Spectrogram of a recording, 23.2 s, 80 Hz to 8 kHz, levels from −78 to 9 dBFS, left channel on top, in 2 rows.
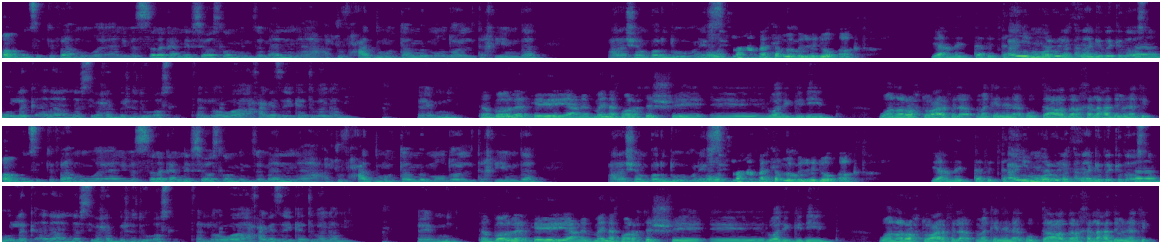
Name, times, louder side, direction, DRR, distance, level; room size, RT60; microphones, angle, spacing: voice 1, 0.0-5.4 6.1-8.1 10.0-15.1 15.7-16.2, left 1 dB, 40° right, 1.0 m, -33 dB
voice 2, 7.0-8.6 9.3-10.5 10.8-11.0 11.3-11.6 16.4-19.9 20.4-23.0, right 1 dB, 20° right, 0.5 m, -27 dB
2.7 x 2.6 x 3.3 m
head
